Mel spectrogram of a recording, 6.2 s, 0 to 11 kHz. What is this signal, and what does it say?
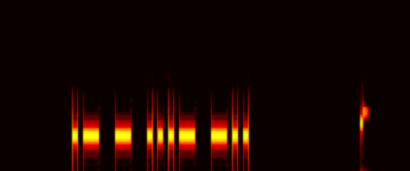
Morse code, heard as a keyed tone, about 15 wpm, 700 Hz. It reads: ATVD
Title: All Cut Numbers - 4-Digit 15wpm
